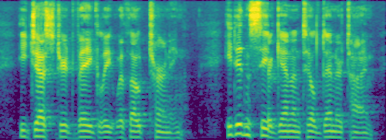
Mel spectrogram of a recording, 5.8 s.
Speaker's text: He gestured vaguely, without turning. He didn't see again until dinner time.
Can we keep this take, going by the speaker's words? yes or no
yes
